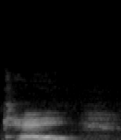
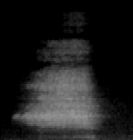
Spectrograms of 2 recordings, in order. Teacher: So instead of saying K, like a hard K, we say sh, almost like the shush sound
